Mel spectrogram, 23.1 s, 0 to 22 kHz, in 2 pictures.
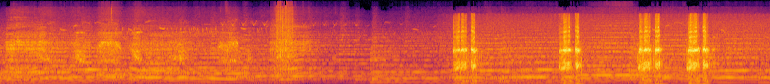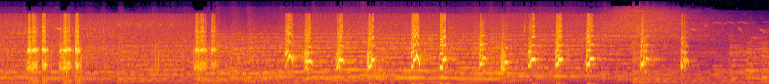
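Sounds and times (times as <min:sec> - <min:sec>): frog croaking: 0:00.0 - 0:05.2, 0:06.8 - 0:07.3, 0:08.4 - 0:08.8, 0:09.5 - 0:10.7, 0:11.9 - 0:12.9, 0:14.4 - 0:14.9, 0:17.8 - 0:22.0
background music: 0:00.0 - 0:23.0
frog calls with bending pitch: 0:00.1 - 0:04.9.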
